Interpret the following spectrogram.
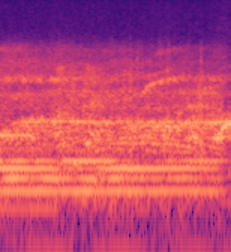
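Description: Harmonica playing held chords and bending notes over a live country band, with a sliding note that rises about one and a half seconds in.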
